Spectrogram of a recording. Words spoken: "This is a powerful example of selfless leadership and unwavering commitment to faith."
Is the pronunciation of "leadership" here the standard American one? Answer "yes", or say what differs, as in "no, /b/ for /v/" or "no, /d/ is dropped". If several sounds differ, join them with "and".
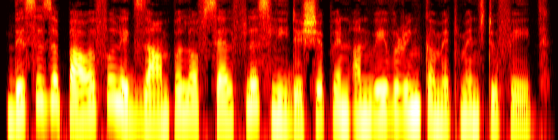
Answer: yes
